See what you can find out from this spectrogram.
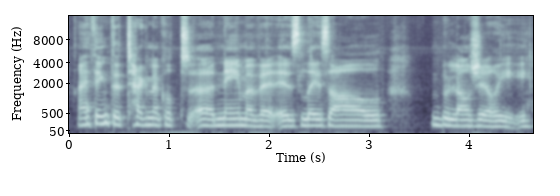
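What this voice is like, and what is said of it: Put-on French accent. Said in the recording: “that is my professional French accent.”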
